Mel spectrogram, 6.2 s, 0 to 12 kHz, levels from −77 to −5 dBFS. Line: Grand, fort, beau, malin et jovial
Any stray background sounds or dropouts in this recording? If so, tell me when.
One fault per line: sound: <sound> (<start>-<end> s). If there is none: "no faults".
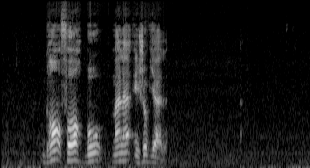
no faults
